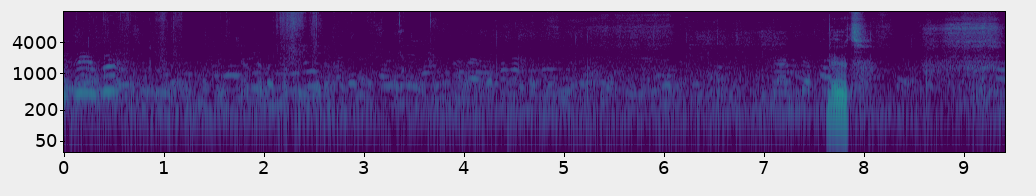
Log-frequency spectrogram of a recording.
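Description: Footsteps walk over paving stones.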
